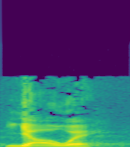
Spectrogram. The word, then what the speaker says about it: Yahweh: And so if you transliterate that over to English, it would be YHWH. We sometimes pronounce that as Yahweh.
